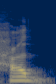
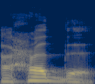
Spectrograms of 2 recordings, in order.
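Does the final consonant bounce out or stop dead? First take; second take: stops dead; bounces out. First: The final d stops dead with no release. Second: The final d closes, then bounces out audibly. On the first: The speaker calls it wrong. "अगर आप यूँ करेंगे अहद आवाज़ बिल्कुल बंद रहे तो फिर तो ठीक नहीं है" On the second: The speaker calls it right. "आवाज़ बंद होगी लेकिन फिर ज़ाहिर होगी"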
